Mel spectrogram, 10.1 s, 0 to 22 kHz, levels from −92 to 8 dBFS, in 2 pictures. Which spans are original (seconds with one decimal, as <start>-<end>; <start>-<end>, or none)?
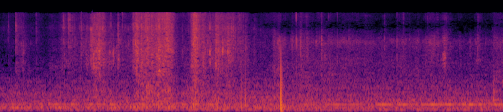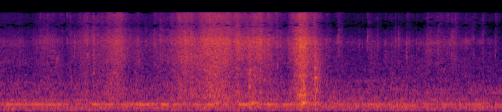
0.0-10.1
